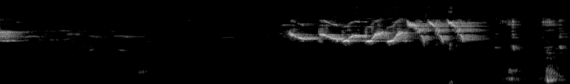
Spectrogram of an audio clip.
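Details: Song of the yellow-bellied seedeater for encouraging captive birds: a faint high note, a silent pause, then a two-second burst of fast, chattering high trills and a couple of short low clicks.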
